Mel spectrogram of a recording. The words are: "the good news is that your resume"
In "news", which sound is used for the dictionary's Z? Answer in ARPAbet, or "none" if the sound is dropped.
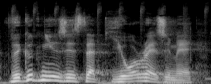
Z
